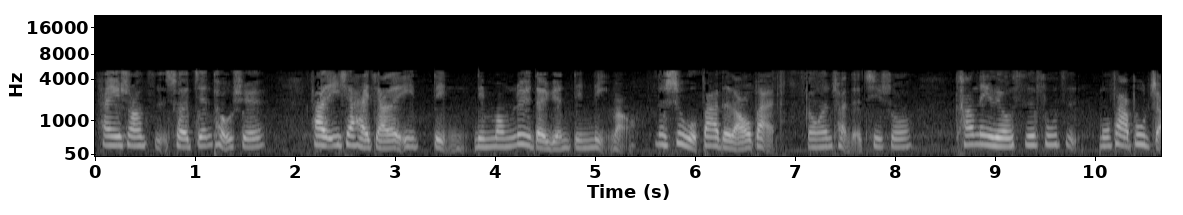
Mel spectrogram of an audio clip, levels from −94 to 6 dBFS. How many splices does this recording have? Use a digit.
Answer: 1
